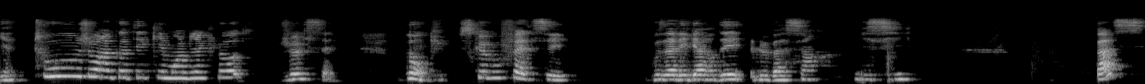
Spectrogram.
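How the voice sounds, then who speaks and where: A high-pitched woman's voice at a very slow pace, full of very wide pitch swings. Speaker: fitness instructor. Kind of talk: exercise class instruction. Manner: halting.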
